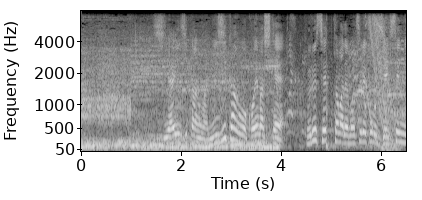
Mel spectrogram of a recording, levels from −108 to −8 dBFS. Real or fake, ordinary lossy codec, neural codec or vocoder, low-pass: real; none; none; 7.2 kHz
